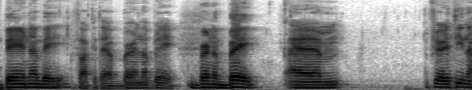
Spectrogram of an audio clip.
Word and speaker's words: Bernabé: on the right and Barnaby playing behind. Apparently, we're mispronouncing it. A guy on YouTube told us. It's Barnaby or something.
